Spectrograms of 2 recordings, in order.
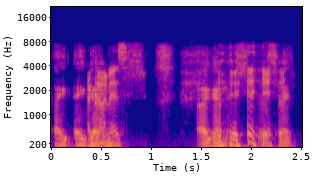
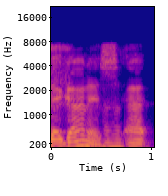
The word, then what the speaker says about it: Agones: And so what is now I'm trying to remember how you said that Agones. Right. I'm still thinking agony because it's like that's kind of how it's spelled. Yeah, but Agones, how is Agones solving a problem that had previously been a trouble?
